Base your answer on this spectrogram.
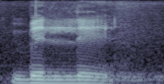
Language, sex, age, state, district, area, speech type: Hindi, male, 30-45, Uttar Pradesh, Azamgarh, rural, read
